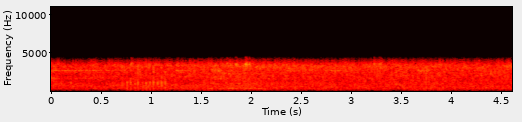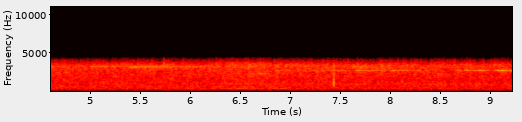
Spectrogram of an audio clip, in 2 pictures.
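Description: A cat purrs steadily and softly, close by, a continuous low rumble throughout with no talking.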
